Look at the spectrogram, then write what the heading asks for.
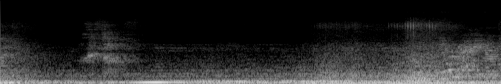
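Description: Low continuous rumble of liftoff on the Centauri space station ride, a Mark V Stellarator space elevator, swelling briefly then holding steady with a voice talking over it.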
